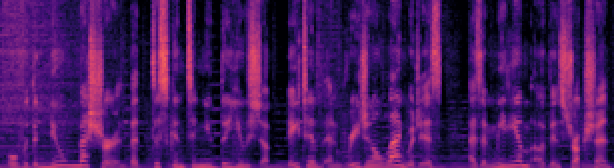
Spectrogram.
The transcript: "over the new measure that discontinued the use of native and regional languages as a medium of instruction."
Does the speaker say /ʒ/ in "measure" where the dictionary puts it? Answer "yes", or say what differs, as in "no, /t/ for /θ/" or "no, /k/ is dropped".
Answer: no, /ʃ/ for /ʒ/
